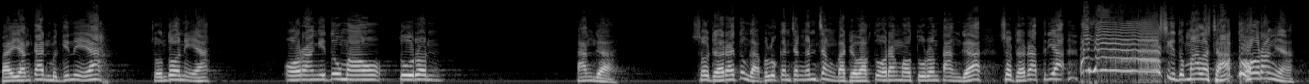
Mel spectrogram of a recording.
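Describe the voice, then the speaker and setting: A man's voice: sits high, moderate pace, long pauses, darkish tone, a little hiss or hum. A man preaching a sermon as pastor, conversational and humorous, acting out little asides as he goes. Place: church hall. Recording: long hall reverb.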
